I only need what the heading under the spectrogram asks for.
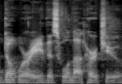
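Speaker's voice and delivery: put-on big, evil voice. Recalling his scripted line from a scene with Scott Glenn, put-on big evil voice. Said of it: "I used my, you know, big voice to sound evil".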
